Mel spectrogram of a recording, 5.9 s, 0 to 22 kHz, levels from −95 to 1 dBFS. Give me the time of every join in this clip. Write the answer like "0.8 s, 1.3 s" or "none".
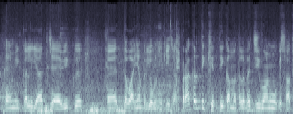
3.5 s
